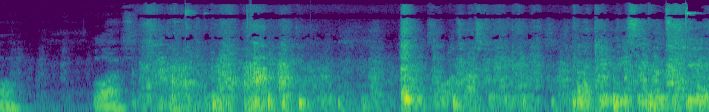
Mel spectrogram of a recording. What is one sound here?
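Alaskan malamutes growl while play-fighting.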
